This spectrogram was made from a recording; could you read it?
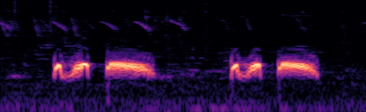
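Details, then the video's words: Dove calling, linked to bird trapping: two paired coos, a wavering lead note and a longer level hoot, with sparse high descending chirps from other birds behind. "Sound of good dove"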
